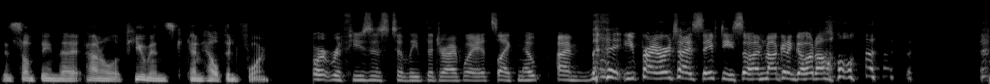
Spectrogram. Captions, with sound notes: is something that panel of humans can help inform. - Or it refuses to leave the driveway. It's like, nope, (chuckles) you prioritized safety, so I'm not gonna go at all. (laughs)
